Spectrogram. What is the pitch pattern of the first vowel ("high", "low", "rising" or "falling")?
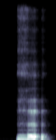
rising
